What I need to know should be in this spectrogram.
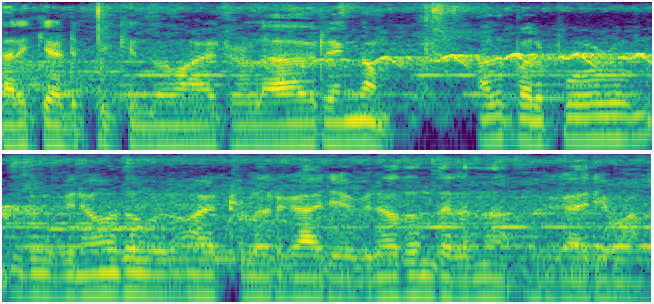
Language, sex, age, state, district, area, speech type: Malayalam, male, 60+, Kerala, Idukki, rural, spontaneous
